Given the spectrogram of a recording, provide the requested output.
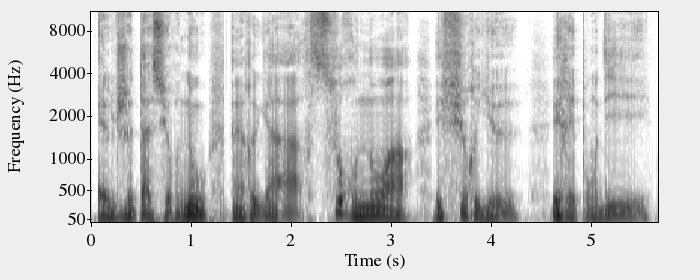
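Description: A man narrates a literary tale in a low voice. He reads slowly, with a grave and measured delivery. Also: expressive, warm tone. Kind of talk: literary audiobook reading.

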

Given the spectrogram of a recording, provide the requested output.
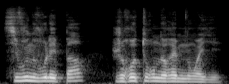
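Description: A little boy without a father, crying and pleading in a high, strained voice, voiced by a man reading the story aloud. He speaks up loudly through his tears. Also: brisk, natural voice. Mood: desperate.

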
